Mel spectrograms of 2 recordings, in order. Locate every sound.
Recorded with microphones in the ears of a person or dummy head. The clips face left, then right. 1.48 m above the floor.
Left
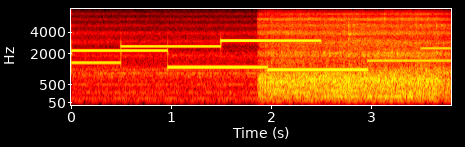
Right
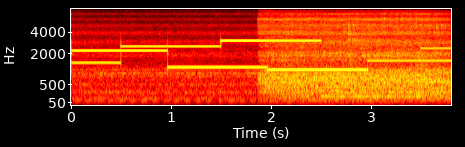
1.9 s boiling: 60° left (ahead or behind), 2.5 m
